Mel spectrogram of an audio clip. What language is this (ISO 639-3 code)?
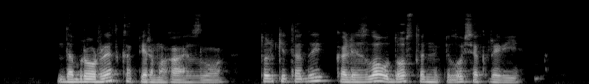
bel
